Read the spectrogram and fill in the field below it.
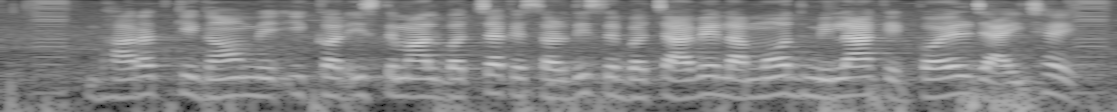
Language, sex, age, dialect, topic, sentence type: Magahi, male, 18-24, Western, agriculture, statement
